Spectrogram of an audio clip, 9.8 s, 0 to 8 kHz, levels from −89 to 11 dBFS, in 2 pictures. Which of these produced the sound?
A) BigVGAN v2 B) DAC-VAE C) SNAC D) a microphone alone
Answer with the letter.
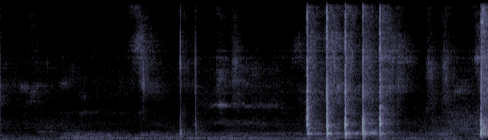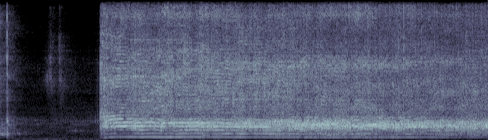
C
